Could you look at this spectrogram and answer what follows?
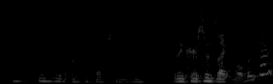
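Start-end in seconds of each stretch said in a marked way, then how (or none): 0.1-1.4 imitated muttering under breath, quieter. Retelling an awkward table conversation, one man remarks: retelling a mutter under breath. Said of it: "under his breath is like".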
